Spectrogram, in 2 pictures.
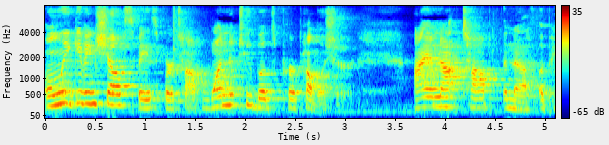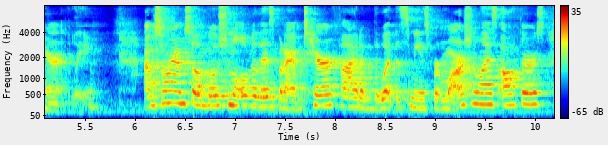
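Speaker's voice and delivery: ordinary talk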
